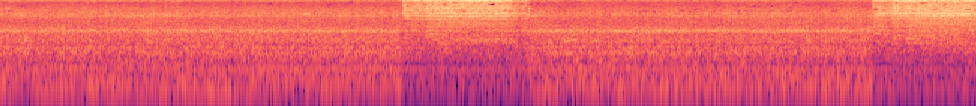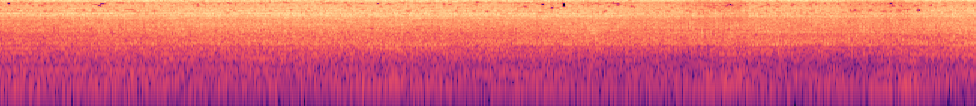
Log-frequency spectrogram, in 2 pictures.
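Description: A wood planer machine roars steadily as wood is fed through it.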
